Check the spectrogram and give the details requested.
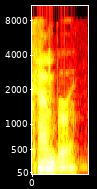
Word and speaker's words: Canberra: It's pronounced Canberra.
